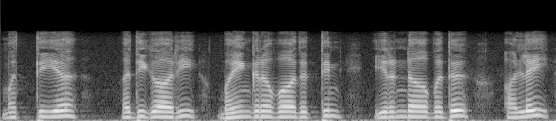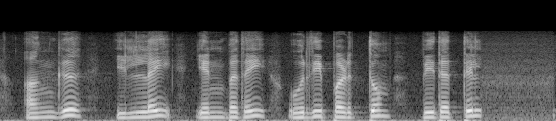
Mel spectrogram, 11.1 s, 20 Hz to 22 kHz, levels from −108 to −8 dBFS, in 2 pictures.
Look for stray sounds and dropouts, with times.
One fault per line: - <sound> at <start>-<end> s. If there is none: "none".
none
